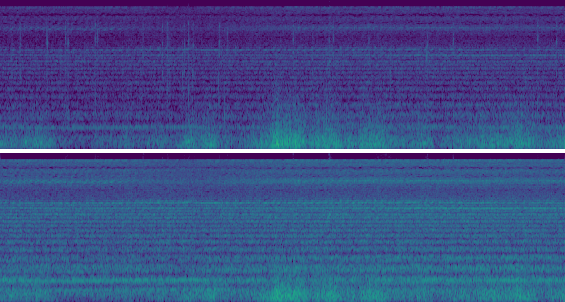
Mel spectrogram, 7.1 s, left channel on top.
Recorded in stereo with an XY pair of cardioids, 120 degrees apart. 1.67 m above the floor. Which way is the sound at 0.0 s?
60° right.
